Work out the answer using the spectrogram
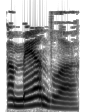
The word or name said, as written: amandla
